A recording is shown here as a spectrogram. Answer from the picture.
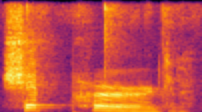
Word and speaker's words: shepherd: 목자, shepherd. 언젠가 한번 요 PH 발음이 P로 난다.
